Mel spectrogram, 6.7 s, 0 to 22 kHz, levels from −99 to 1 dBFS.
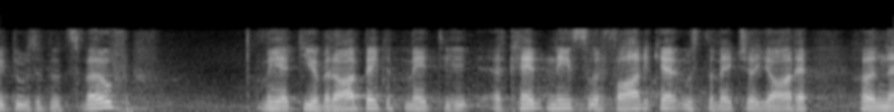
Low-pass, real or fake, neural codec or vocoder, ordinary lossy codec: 7.2 kHz; fake; codec, 16 kHz, 1.1 kbps, Voila-Tokenizer; MP3, 48 kbps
